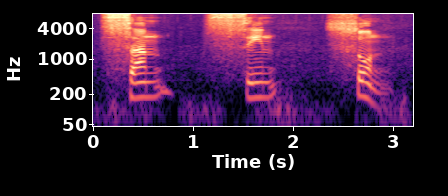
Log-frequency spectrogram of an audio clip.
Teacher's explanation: سین کو سیٹی کے ساتھ پڑھنا ہے۔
